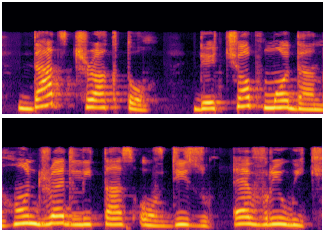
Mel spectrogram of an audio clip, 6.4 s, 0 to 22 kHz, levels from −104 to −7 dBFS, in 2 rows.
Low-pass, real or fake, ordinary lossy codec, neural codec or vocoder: 7.2 kHz; real; none; none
